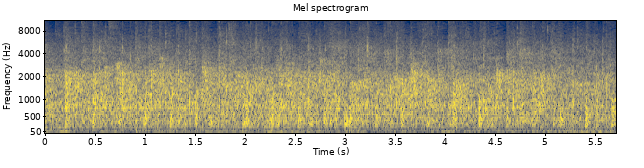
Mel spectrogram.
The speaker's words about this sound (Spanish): Fuerte aplauso a Rose.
